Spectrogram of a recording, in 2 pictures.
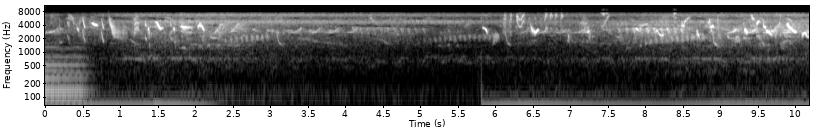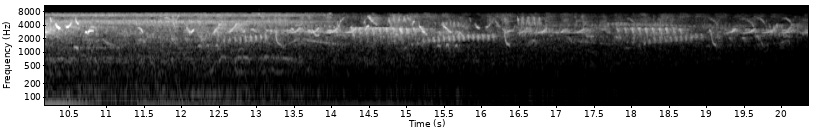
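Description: Faint birdsong: many short, high chirps over a low hiss, busiest in the middle and thinning out near the end.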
